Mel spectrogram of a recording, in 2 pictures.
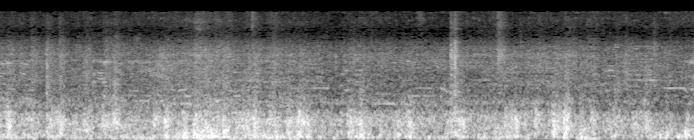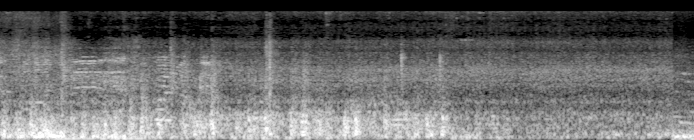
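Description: Rumble and clatter of a moving Indian Railways passenger train's wheels on the track, heard from inside a sleeper coach. The noise eases a little near the end.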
